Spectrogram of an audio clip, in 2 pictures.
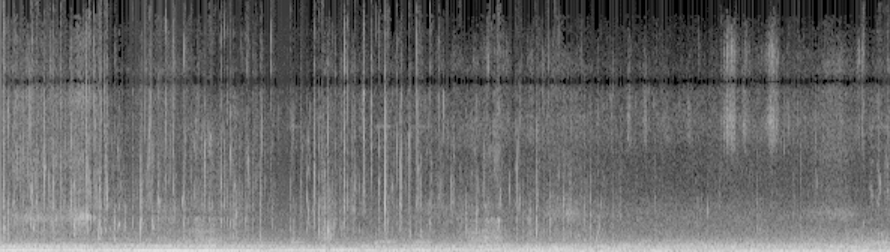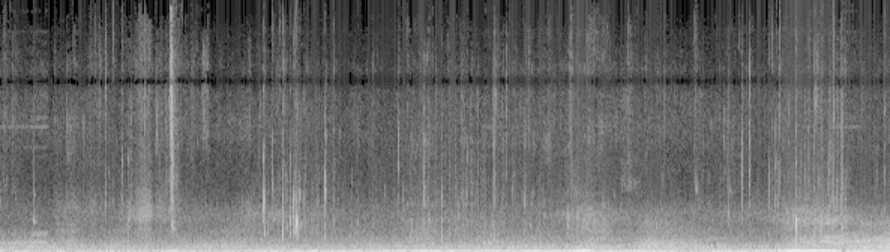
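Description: A swan dabbles its beak in shallow water with soft splashes.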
